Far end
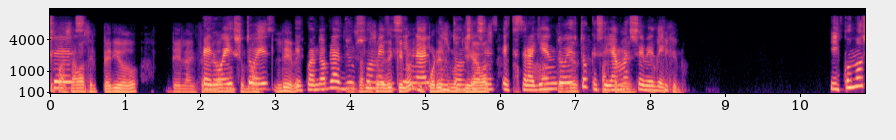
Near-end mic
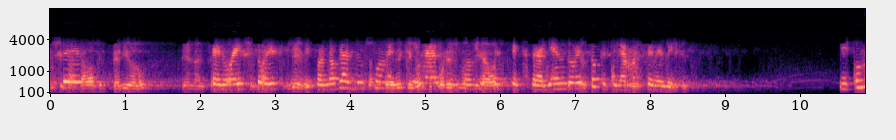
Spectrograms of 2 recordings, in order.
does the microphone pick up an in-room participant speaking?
No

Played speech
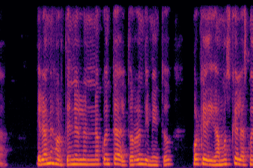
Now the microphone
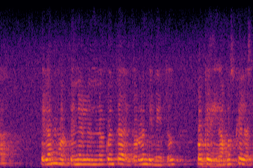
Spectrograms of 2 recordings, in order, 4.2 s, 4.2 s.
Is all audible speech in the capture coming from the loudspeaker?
No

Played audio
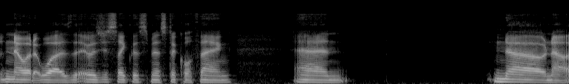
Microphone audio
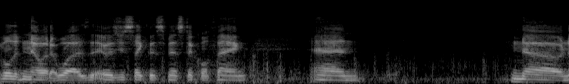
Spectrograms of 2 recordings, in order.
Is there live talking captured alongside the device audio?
No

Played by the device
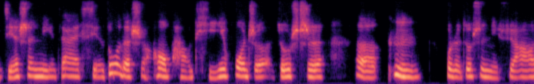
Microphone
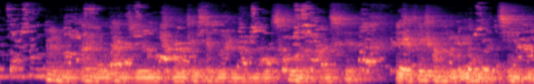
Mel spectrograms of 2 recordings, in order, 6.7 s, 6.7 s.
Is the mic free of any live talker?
No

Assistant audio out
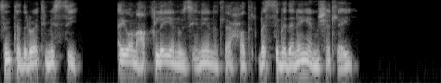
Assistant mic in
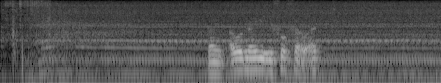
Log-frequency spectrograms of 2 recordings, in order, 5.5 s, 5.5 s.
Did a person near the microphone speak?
Yes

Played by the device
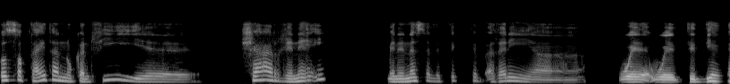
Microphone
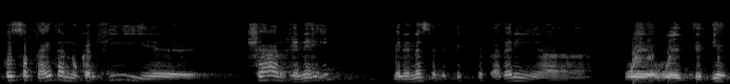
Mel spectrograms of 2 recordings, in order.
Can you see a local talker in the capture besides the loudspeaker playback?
No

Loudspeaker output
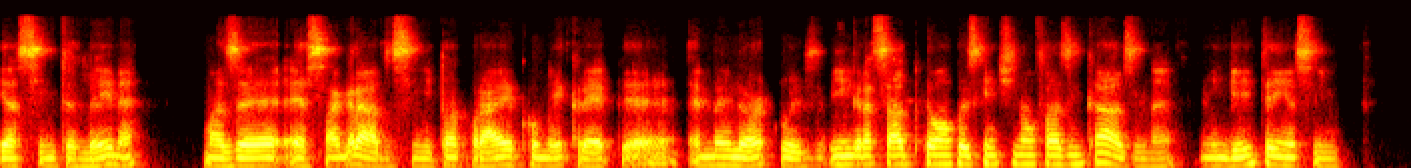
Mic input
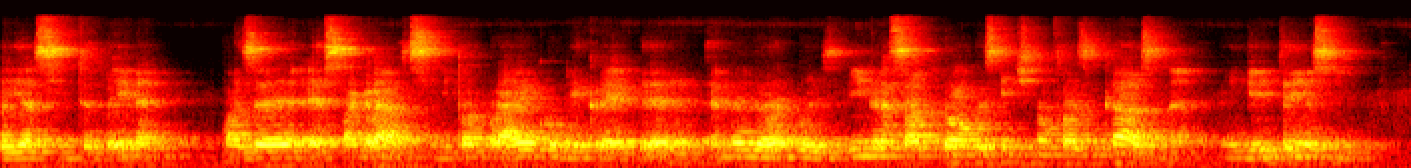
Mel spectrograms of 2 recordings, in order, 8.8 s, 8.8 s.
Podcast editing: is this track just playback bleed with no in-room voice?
Yes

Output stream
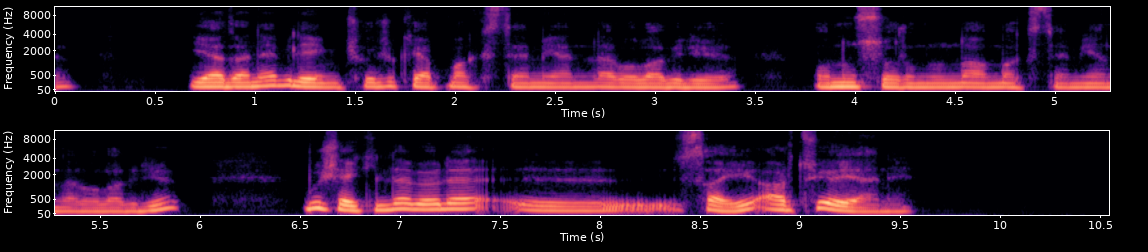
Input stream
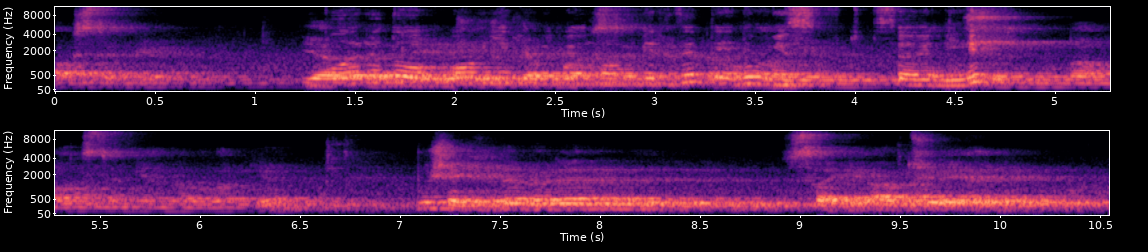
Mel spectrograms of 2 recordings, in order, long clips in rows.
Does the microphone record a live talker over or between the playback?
Yes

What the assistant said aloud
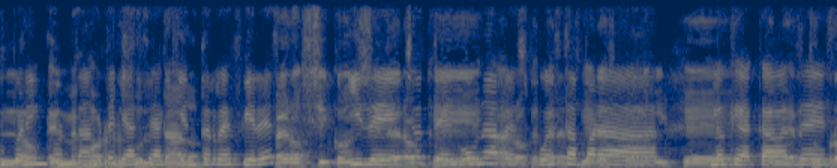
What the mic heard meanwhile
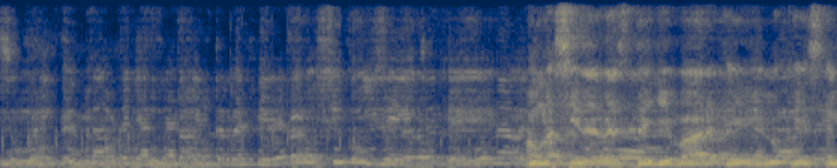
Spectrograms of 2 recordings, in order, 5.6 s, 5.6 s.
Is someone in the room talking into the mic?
Yes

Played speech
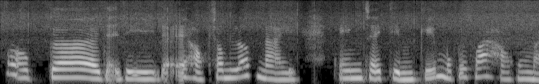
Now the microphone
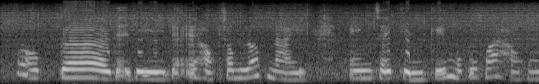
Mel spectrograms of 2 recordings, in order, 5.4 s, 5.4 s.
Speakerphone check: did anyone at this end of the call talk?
No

